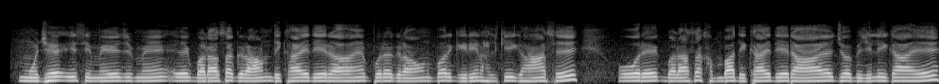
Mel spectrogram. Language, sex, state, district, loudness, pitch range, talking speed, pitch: Hindi, male, Chhattisgarh, Korba, -15 LUFS, 155-170 Hz, 205 wpm, 165 Hz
